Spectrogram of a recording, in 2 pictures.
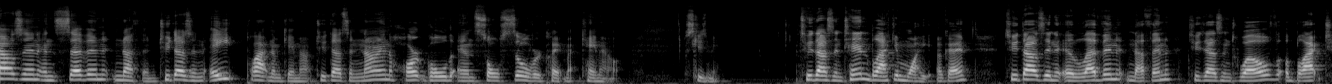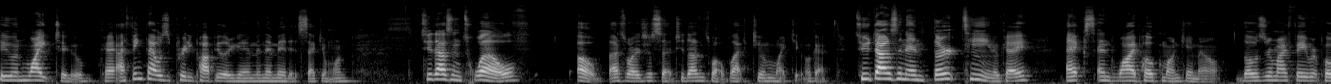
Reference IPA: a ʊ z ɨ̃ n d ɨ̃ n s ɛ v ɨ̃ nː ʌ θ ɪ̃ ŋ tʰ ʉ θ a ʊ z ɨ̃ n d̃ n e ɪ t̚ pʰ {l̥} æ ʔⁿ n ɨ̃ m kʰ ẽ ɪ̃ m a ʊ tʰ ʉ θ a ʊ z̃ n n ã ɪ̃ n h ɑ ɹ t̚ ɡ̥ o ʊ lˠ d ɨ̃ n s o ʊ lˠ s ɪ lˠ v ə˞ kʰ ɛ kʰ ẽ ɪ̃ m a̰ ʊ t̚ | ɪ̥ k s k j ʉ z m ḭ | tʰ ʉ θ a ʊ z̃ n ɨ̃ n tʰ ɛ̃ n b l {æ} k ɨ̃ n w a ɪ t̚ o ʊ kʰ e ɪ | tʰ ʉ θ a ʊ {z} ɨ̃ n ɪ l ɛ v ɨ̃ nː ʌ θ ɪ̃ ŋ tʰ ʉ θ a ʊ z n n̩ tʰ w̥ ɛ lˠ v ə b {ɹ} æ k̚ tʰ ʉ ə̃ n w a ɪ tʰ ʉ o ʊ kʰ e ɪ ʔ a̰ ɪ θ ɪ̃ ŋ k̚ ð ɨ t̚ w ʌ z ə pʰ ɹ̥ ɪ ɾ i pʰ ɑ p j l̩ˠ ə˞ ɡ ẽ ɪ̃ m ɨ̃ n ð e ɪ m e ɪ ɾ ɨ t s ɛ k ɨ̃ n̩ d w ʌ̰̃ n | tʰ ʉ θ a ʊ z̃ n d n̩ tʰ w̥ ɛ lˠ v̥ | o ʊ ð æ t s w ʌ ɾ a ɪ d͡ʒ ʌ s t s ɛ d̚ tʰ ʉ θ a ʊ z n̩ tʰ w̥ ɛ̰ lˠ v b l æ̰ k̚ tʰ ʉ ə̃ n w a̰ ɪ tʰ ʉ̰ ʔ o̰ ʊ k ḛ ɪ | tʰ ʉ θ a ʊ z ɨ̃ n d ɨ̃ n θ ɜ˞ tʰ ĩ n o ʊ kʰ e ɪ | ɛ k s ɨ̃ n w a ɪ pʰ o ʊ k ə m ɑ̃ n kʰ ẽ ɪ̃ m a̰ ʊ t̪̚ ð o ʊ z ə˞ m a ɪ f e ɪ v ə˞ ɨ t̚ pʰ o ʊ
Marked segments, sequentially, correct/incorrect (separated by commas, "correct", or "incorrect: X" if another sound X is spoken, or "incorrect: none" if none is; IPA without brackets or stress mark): correct, correct, correct, incorrect: l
